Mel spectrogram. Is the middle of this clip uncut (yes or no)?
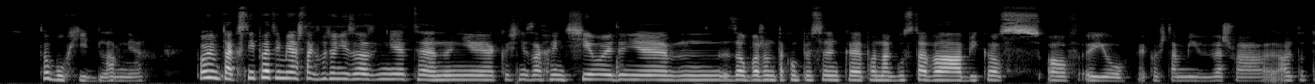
no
